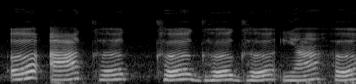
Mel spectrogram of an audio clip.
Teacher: ಕಂಠದಿಂದ ಹುಟ್ಟುವ ಕಂಠ್ಯ ಅಂತ ಅಂದ್ರೆ ಕಂಠದಿಂದ ಹುಟ್ಟುತ್ತಾ ಆದ್ದರಿಂದ ಕಂಠ್ಯ ವರ್ಣಗಳು ಅಂತ ಅವುಗಳನ್ನ ಕರೀತೀವಿ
